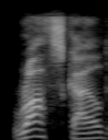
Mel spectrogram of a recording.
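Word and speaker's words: Rothschild: By the way, Rothsky is the German pronunciation of the name.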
